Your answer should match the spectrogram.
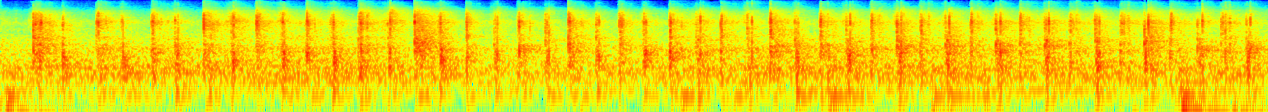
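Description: A deck of reading cards being shuffled by hand, giving quick, even card slaps at about six a second.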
